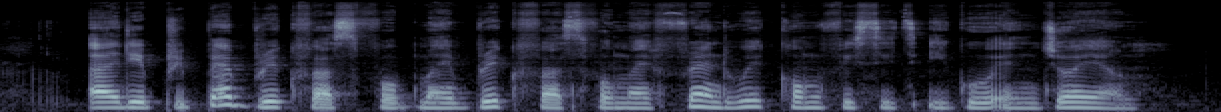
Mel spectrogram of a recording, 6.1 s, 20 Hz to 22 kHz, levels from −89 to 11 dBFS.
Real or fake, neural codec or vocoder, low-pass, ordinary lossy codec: fake; vocoder, 48 kHz, 128 mel bands, Vocos; none; none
